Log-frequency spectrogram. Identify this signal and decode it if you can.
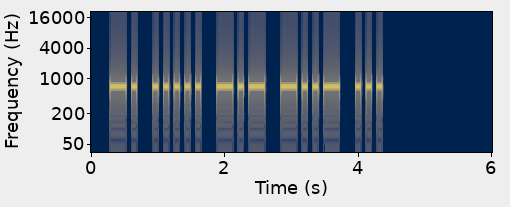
Morse code, heard as a keyed tone, about 15 wpm, 700 Hz. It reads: N5KXS
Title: USA Callsign DE Callsign - 5 Characters - 15wpm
